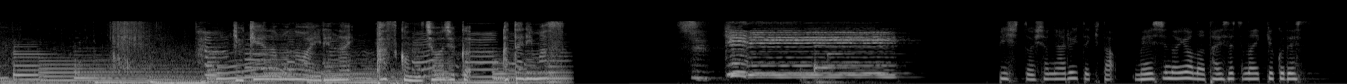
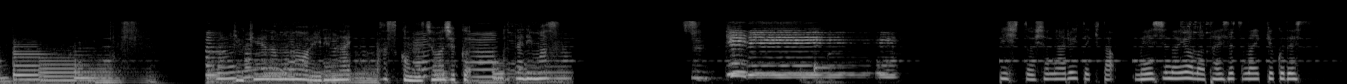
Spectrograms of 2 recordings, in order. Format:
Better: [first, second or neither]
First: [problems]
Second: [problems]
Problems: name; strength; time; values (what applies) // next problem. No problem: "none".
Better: first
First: none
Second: noise reduction (neural mask model RNNoise)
